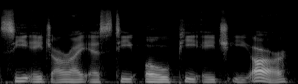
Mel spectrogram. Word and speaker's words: Christopher: But do you notice that when you say Christopher, you don't really fully pronounce the O?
